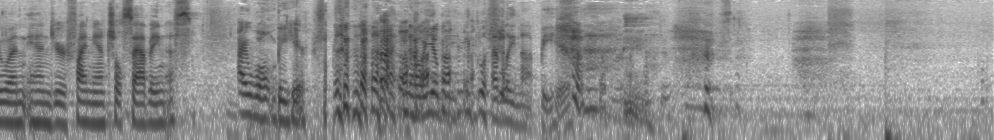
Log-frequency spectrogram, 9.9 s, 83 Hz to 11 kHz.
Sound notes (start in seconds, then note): 3.3 laughter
